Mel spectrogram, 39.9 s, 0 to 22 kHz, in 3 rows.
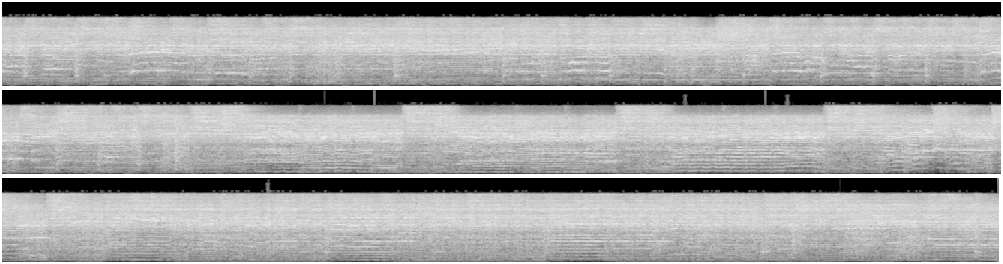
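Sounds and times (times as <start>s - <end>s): person singing: 0.0s - 15.6s, 25.1s - 29.6s
distorted electric guitar: 0.0s - 39.9s
drum kit: 0.0s - 39.9s.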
